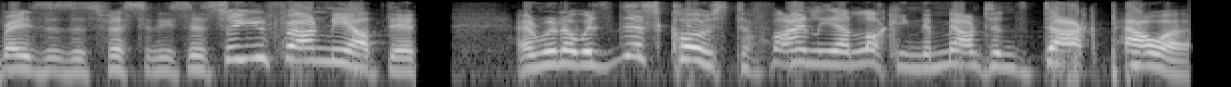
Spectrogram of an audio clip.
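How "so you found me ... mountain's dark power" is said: high, loud, yelled-out outburst. As the player moves to cuff him, the mayor raises his fist, Reed McBannon shouting. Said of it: "he just shouts out".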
